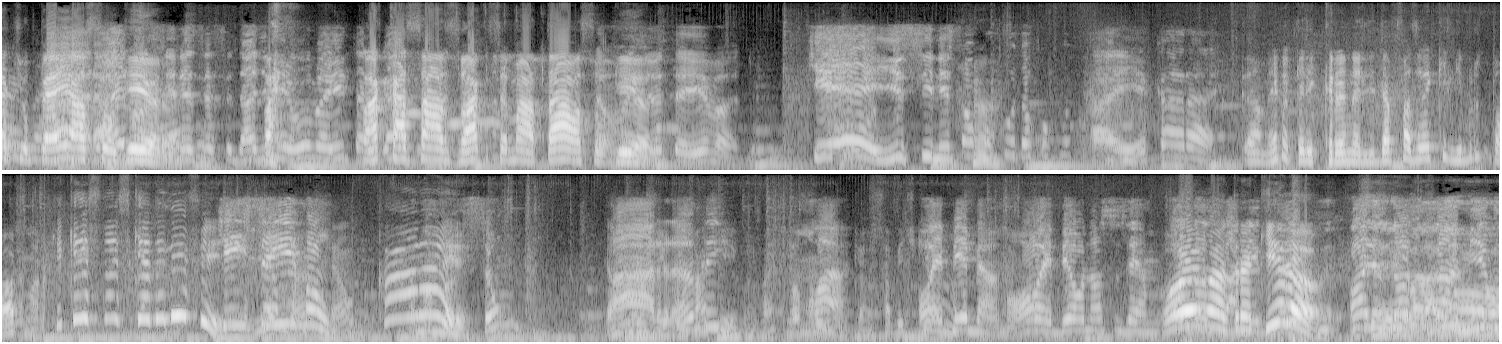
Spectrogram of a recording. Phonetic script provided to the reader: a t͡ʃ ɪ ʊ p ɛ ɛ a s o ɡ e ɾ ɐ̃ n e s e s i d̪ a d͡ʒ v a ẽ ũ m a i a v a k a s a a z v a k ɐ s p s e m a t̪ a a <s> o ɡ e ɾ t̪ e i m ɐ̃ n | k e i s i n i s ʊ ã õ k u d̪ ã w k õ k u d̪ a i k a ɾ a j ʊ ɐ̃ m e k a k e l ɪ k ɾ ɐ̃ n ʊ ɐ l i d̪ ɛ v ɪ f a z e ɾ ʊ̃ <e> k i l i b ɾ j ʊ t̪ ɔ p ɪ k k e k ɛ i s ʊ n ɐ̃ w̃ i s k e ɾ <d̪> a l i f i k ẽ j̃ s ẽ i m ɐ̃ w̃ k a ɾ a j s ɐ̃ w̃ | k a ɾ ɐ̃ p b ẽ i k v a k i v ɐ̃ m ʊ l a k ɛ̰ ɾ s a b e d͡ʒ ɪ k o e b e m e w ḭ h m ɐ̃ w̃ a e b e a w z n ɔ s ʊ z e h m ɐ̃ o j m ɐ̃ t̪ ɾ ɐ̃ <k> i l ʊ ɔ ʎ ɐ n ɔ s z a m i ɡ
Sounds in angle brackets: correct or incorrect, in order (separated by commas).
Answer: correct, correct, correct, correct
